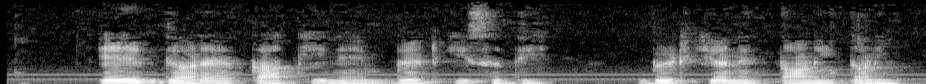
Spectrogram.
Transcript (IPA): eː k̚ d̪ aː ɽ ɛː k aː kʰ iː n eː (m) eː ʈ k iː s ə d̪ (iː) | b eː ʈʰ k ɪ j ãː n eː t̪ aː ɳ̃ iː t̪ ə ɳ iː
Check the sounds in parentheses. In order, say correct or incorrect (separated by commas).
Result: incorrect, correct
